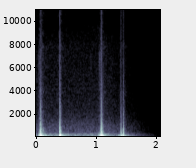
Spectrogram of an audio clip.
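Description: Heartbeat sound effect: deep double thumps in a lub-dub rhythm, two pairs about a second apart, the second pair ending the sound.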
